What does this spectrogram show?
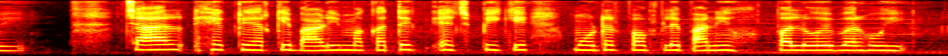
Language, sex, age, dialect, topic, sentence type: Chhattisgarhi, female, 18-24, Northern/Bhandar, agriculture, question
